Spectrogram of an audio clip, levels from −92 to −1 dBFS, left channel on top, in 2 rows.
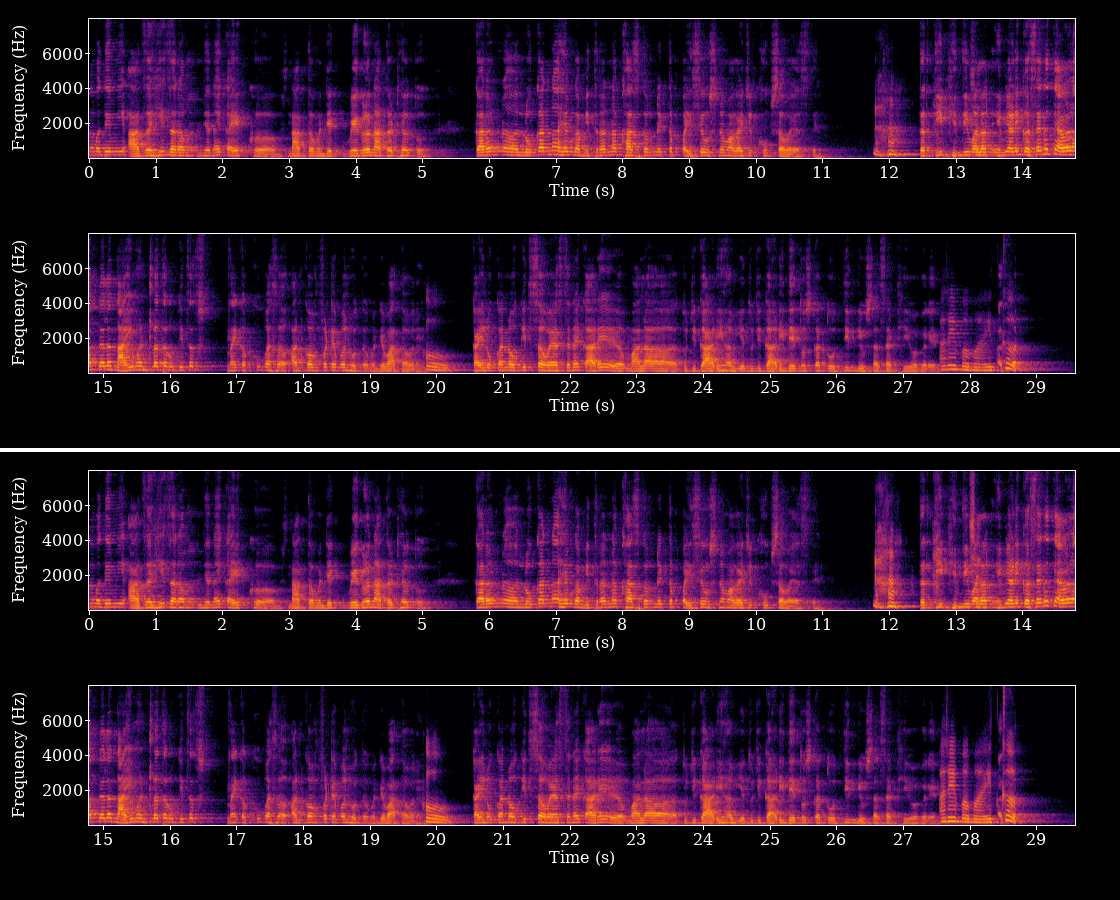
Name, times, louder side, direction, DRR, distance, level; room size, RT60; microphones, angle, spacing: voice 1, 0.0-5.1 5.8-10.8 12.5-16.5 16.9-19.8 20.6-27.5 28.4-28.7, equal, 10° left, 8 dB, 0.4 m, -24 dB
voice 2, 11.8-12.2 13.0-13.4 19.8-20.3 27.6-28.7, right 5 dB, 50° right, 13 dB, 0.4 m, -24 dB
13.0 x 5.3 x 6.6 m, 1.1 s
head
